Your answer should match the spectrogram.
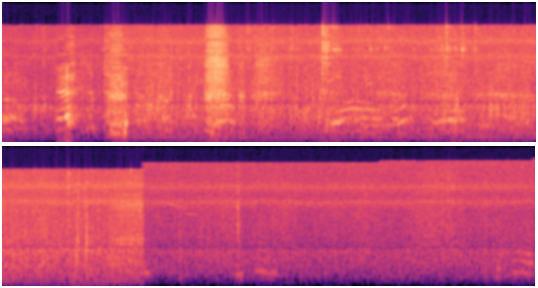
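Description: Indistinct voices with a few sharp knocks and clicks, and after a cut about two-thirds of the way in, faint outdoor background.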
